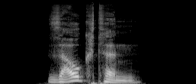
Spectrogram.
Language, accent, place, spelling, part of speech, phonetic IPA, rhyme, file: German, Germany, Berlin, saugten, verb, [ˈzaʊ̯ktn̩], -aʊ̯ktn̩, De-saugten.ogg
- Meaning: inflection of saugen: 1. first/third-person plural preterite 2. first/third-person plural subjunctive II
